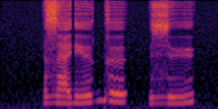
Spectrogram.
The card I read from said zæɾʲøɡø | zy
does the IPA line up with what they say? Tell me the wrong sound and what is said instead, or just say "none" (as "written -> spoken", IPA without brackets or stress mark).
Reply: none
